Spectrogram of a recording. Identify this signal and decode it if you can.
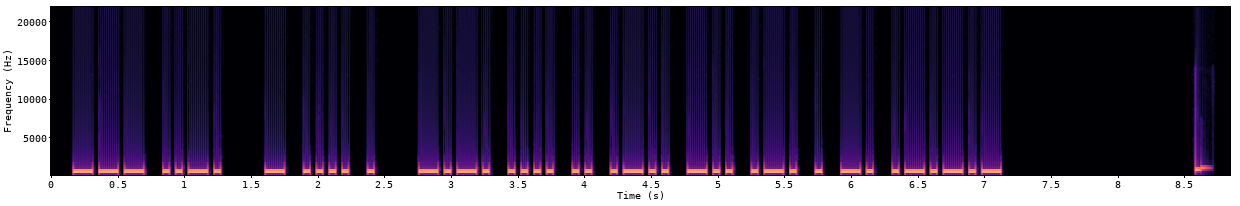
Morse code, heard as a keyed tone, about 25 wpm, 700 Hz. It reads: OF THE CHILDREN.
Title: Sentences from Top 1200 Words 25wpm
